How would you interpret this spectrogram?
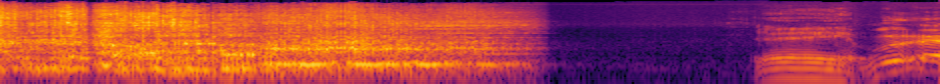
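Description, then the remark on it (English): A lion lets out a loud, rough roar that rumbles on for nearly three seconds and then cuts off, followed by a short silence and a brief burst of a person's voice. “We love all that roaring, don't we?”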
